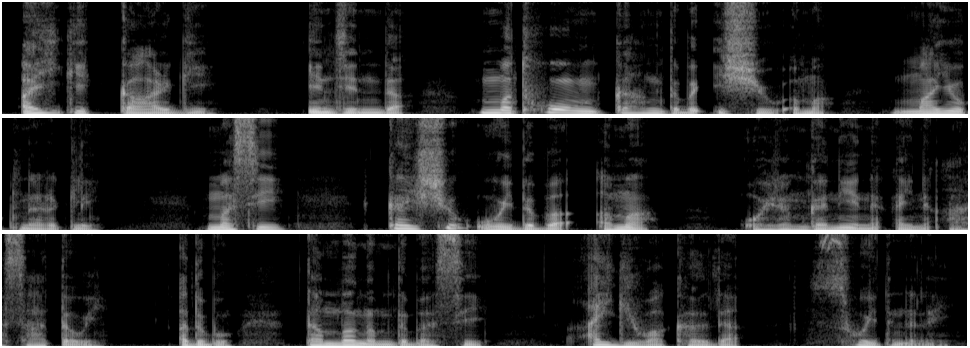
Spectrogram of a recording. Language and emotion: Manipuri, fearful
